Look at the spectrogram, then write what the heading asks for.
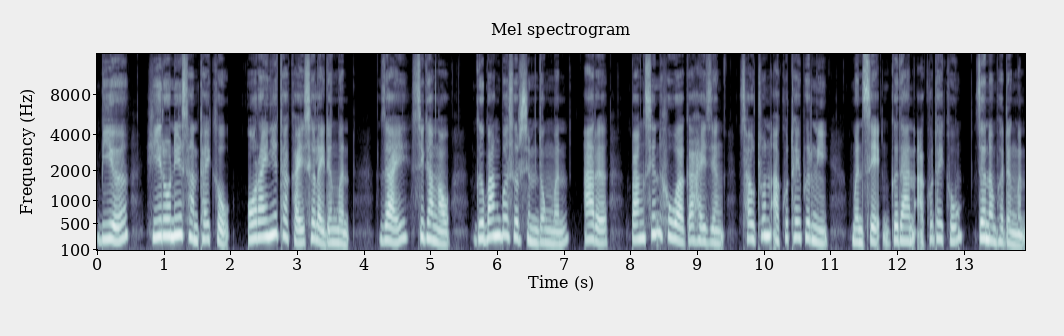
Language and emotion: Bodo, neutral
